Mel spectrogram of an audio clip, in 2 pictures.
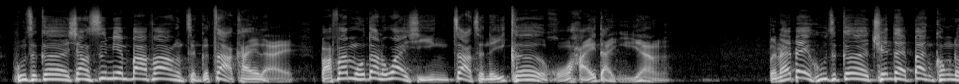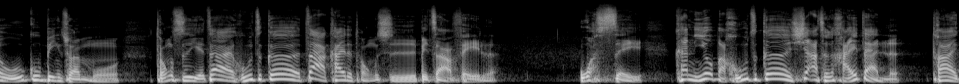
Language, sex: Chinese, male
